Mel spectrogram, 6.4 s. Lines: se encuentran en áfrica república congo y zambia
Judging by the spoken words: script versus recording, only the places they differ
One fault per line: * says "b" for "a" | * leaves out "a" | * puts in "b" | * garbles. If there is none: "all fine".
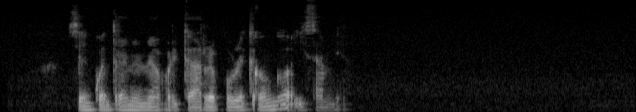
all fine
